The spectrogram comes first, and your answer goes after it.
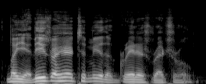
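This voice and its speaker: Man, podcast host, lively intonation, slangy, opinionated, casual chat, dry close recording. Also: medium pitch, rapid-fire, dry recording. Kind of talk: casual sneaker banter.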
